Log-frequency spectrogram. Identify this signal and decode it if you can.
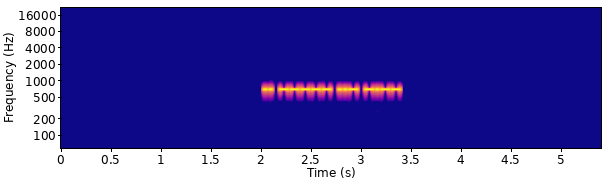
Morse code, heard as a keyed tone, about 44 wpm, 700 Hz. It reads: I0UY
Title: DXCC-100 Call Signs - 4 Characters - 45wpm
